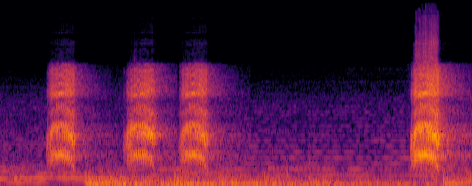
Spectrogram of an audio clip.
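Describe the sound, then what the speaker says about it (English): A raven gives four harsh caws: one, a pause, then a quick pair, and a final caw after a longer gap. The calls sound close and clear over a low background hum. "you hear behind you, a raven, and it caws at you"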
